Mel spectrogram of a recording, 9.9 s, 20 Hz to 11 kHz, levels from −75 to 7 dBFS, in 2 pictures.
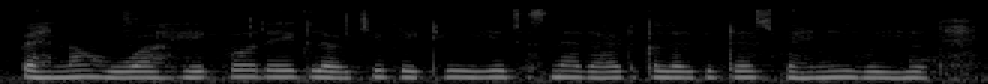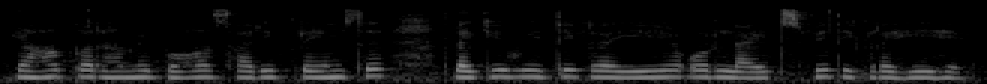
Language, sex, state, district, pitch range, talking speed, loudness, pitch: Hindi, female, Chhattisgarh, Bastar, 205-220 Hz, 205 wpm, -41 LUFS, 210 Hz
